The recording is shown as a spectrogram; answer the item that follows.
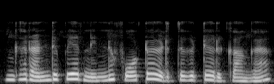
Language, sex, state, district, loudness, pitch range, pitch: Tamil, female, Tamil Nadu, Nilgiris, -15 LUFS, 180-225 Hz, 205 Hz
